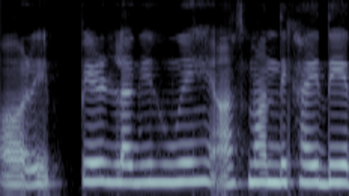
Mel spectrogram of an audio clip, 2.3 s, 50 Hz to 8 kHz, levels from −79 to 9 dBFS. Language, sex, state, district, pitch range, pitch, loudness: Hindi, female, Bihar, Muzaffarpur, 255-275 Hz, 270 Hz, -22 LUFS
